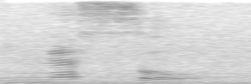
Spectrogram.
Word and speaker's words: nestle: Another silent t would be nestle. N s t l e. Now, normally we might see this as Nestle, the chocolate. But there's no accent on the e and the t is silent because that's nestly chocolate nestly.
